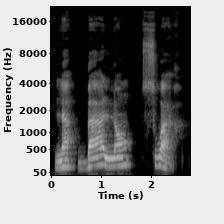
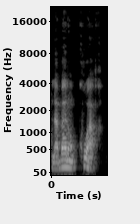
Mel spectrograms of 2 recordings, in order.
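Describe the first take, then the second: First: The middle consonant is an S sound. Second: The middle consonant is a K sound. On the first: The speaker calls it right. "la cédille pour bien entendre le son soit et non pas le son quoi" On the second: The speaker calls it wrong. "si j'oublie si la cédille, j'entendrai quoi"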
